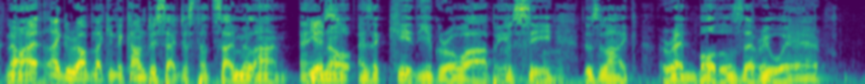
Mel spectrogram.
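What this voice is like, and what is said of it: Slightly strong foreign accent. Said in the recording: “I'm not exactly from around here... just a slightly strong accent.”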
